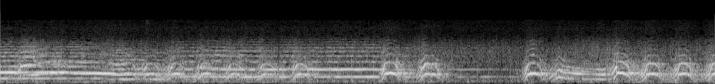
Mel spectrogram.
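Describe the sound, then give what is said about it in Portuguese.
A dog, just brought in to track someone by the scent of a piece of clothing, whimpers and yips almost continuously, high whining tones rising and falling in quick repeated bursts, with a brief lull before the excited cries resume. “Vai fazer agora que o cachorro chegou, inspetor?”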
